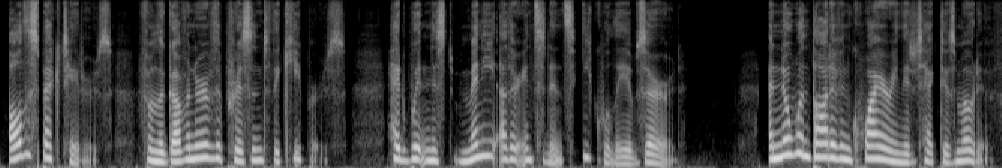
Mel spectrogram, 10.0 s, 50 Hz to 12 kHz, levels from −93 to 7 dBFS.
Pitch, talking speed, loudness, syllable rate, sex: 220 Hz, 170 wpm, -18 LUFS, 6.2 syllables/s, female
